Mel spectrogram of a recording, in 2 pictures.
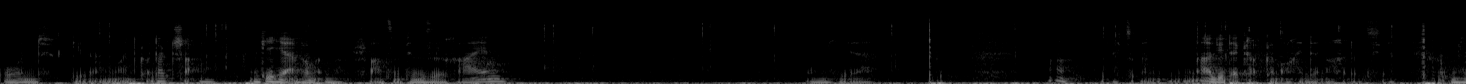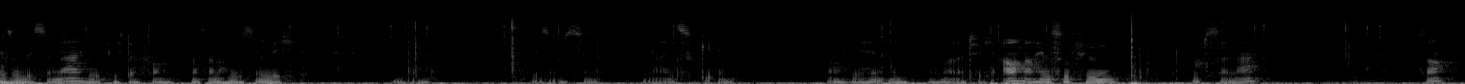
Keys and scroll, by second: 2.3 alt+scroll up 1, 9.7 ctrl+z, 14.7 ctrl+z, 26.3 ctrl+z.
